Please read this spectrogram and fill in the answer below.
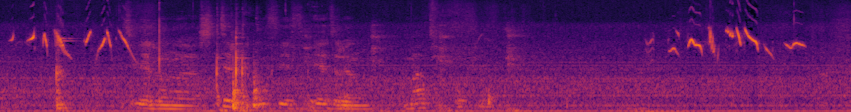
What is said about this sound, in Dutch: Dus het eerste dat mij opkwam toen ik die leeuwerik bezig hoorde.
